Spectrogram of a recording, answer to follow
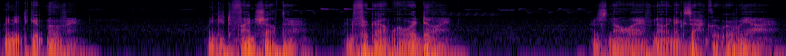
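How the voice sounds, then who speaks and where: A man playing a cold, haughty soldier prince in a fantasy audio roleplay, curt and disdainful, with a gruff, breathy voice. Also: monotone, moderate pace, pauses often, darkish tone, dry recording, exaggerated voice. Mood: weary, urgent. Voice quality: very deep, gravelly, breathy. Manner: curt, disdainful, dry, low-key grumbling. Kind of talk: ASMR roleplay acting.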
